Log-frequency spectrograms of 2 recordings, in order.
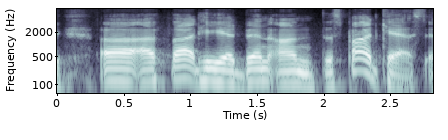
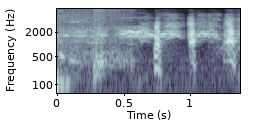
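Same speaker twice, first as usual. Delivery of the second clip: a burst of high unvoiced laughter; high squealing laugh; 4 dB quieter than usual. Real, not acted. Cohost laughs high and breathy at his own bad English accent.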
